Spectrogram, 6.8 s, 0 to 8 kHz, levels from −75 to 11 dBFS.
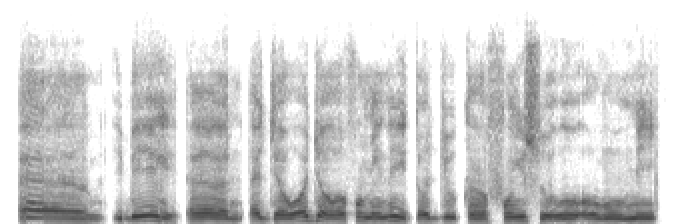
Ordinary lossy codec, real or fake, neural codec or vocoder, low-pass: none; fake; codec, 16 kHz, 2 kbps, FunCodec, trained on Chinese and English, 25 frames a second; none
